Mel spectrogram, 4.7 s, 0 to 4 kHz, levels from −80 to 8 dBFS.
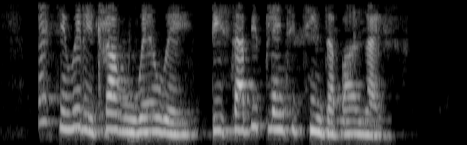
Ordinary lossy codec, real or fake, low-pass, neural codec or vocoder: none; real; 3.6 kHz; none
